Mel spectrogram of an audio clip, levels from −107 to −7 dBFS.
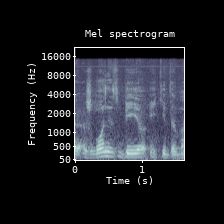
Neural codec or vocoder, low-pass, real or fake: none; 14.4 kHz; real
